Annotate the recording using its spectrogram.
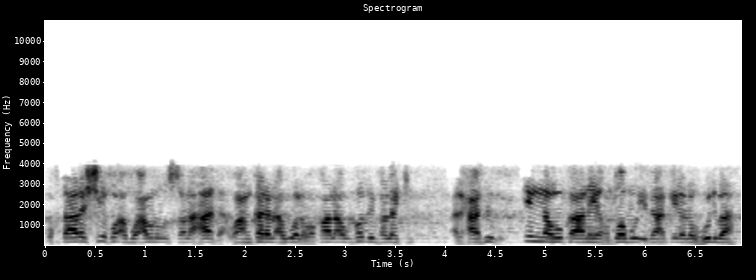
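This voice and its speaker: A man's voice: sits high, steady tone, very fast. A man teaching a hadith lesson in a classroom style. He explains grammar and word forms, spells out the vowels and repeats words to drive them home. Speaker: Islamic scholar teaching hadith commentary. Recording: tinny phone-like, long hall echo.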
